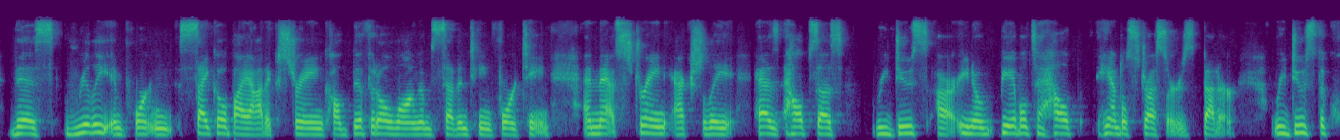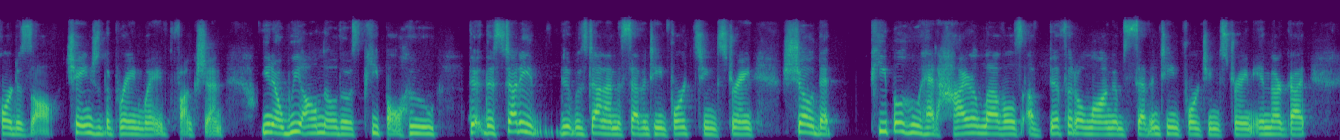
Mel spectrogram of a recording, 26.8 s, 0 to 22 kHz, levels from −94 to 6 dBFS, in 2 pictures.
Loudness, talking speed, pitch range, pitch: -19 LUFS, 145 wpm, 175-200 Hz, 185 Hz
